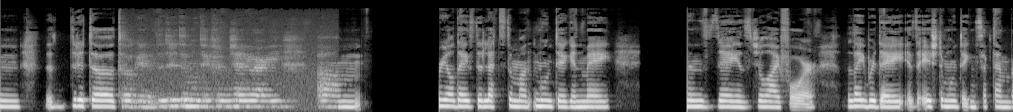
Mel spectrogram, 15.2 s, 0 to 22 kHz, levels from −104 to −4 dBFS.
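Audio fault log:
1.84–5.06 s, switch to a distant microphone: the speech abruptly turns roomy and hollow, thinner in the bass and about 5 dB quieter, with room noise rising to roughly 25 dB below the speech. This is likely a fallback to a farther pickup. On a spectrogram, low frequencies thin out and a raised noise floor fills the gaps; the waveform steps down at the start and back up at the end.
6.14 s and 9.83 s, clipped start after a pause: after pauses of 0.63 s and 0.31 s, the output device seems to need time to wake, so about 0.45 s and 0.48 s of sound are lost. Speech then starts abruptly with its opening missing. The waveform and spectrogram show a hard onset out of silence with no gradual rise.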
